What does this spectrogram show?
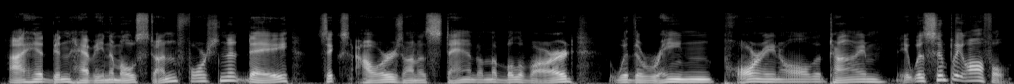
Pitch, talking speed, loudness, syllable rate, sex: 110 Hz, 155 wpm, -20 LUFS, 4.0 syllables/s, male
